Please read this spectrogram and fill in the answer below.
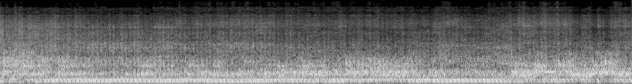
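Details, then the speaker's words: Brand-new Predator 212cc 6.5hp four-stroke single-cylinder (Harbor Freight Honda clone), started on choke at half throttle with stabilized fuel. It catches quickly and settles into a steady, even run with a clean exhaust note; healthy. "Completely floored with how well it started."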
